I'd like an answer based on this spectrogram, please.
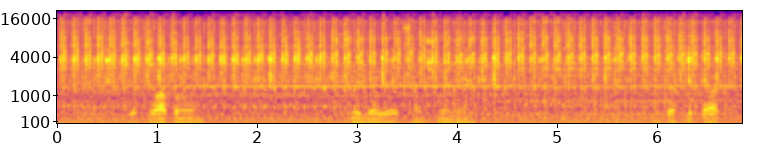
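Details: Lada Priora engine at idle: fast, light metallic ticking keeping steady time over a smooth idle; hydraulic lifters clattering.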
